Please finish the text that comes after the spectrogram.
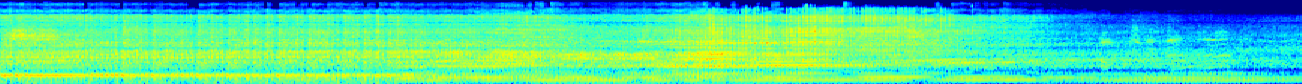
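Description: A drag race car at the Winter Nationals in Brisbane, Australia, runs hard down the quarter mile, its loud engine note holding steady and then shifting pitch as it pulls away and gradually fades.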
